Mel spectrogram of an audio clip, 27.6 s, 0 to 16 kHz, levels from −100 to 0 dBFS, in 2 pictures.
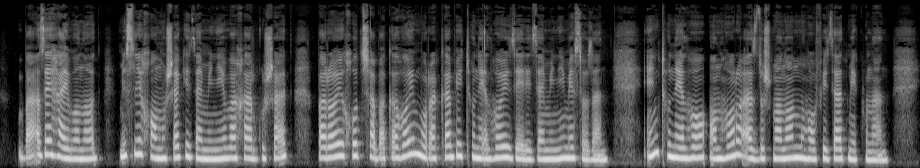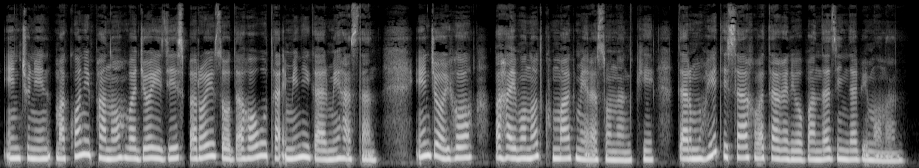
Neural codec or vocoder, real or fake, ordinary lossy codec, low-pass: none; real; none; 14.4 kHz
